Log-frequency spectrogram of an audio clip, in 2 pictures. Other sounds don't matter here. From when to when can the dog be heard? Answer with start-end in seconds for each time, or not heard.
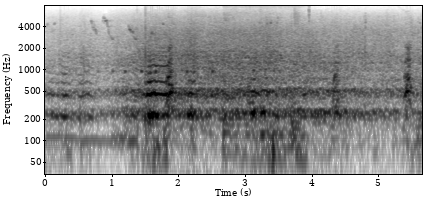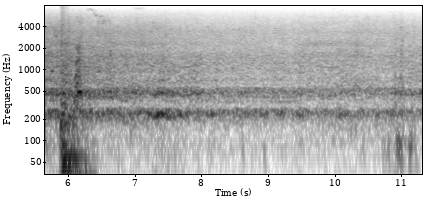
not heard.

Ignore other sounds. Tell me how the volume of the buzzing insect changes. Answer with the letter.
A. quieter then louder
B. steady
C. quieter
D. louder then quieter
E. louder
C.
